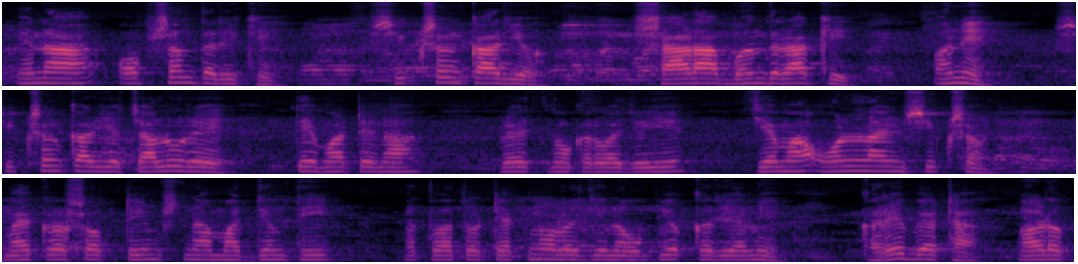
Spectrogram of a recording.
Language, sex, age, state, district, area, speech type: Gujarati, male, 18-30, Gujarat, Morbi, urban, spontaneous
